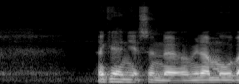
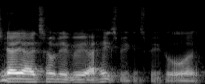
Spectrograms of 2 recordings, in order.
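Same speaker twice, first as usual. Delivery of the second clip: normal talking voice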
